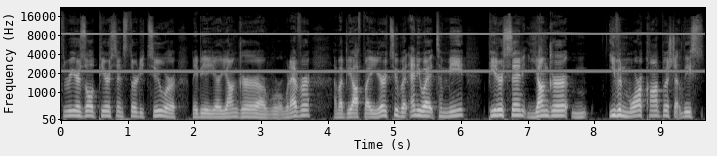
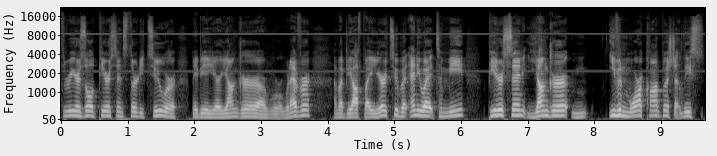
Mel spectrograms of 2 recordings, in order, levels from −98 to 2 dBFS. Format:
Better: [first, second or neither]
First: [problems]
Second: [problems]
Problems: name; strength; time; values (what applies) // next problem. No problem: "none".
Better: second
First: high-pitched whine; loud; throughout; 8.5 kHz, 6 dB below the speech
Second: high-pitched whine; faint; throughout; 8.5 kHz, 30 dB below the speech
